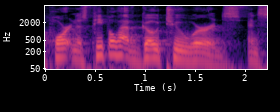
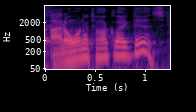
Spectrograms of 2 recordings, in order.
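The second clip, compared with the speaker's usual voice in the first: softer, dropped-down reply; low volume; 6 dB quieter than usual. Shown as a demonstration. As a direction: drop the volume right down. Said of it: "I wasn't listening for their volume level".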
